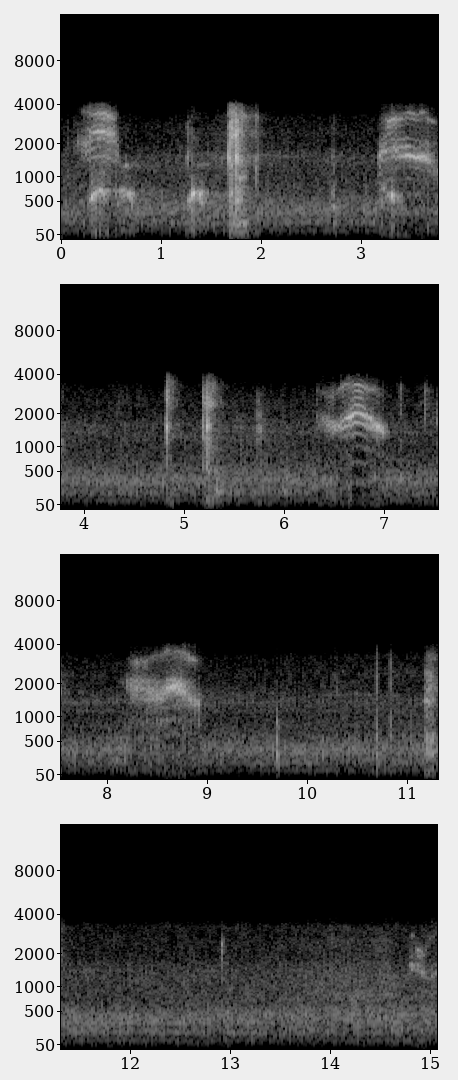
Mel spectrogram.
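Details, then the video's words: Strange noises from a found cat, a series of short, choked meows and yowls in uneven bursts, some clipped and broken, mixed with clicks and handling sounds, then a long quiet stretch and one final faint call. "Cat making weird noises"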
